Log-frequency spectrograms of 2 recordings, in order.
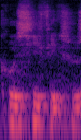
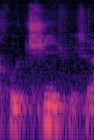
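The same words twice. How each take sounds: First: It is said with a French pronunciation. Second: It is said the Italian way, with a 'tch' sound. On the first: "ce serait le, la, la prononciation française" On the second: "avec le tche, c'est la prononciation à l'italienne"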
